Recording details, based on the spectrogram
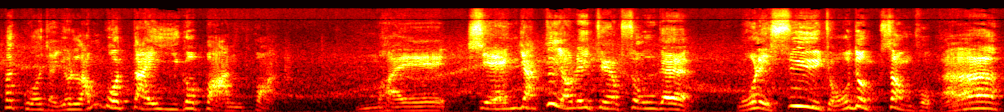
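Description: Radio drama role: quarrelsome old kung fu master, very high bright voice, swooping, Hong Kong Cantonese. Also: male voice, big pitch swings, measured pace, full character voice. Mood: smug, scolding. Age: older. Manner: wheedling, argumentative, exclaiming and chuckling. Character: cheeky, blustering old male martial artist, quarrelsome sore loser. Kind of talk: 1980s radio drama acting. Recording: noisy old 1980s radio recording.

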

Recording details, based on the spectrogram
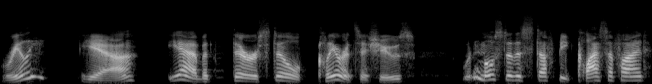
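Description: Game role: young American boyfriend, loyal, caring, wry. Animated delivery, dry and slightly muffled recording. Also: male voice, on the high side, a little slow, no echo, exaggerated voice. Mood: earnest, concerned. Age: young adult. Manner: earnest, gently joking. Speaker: voice actor in a video game. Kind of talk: video game dialogue, phone conversation.

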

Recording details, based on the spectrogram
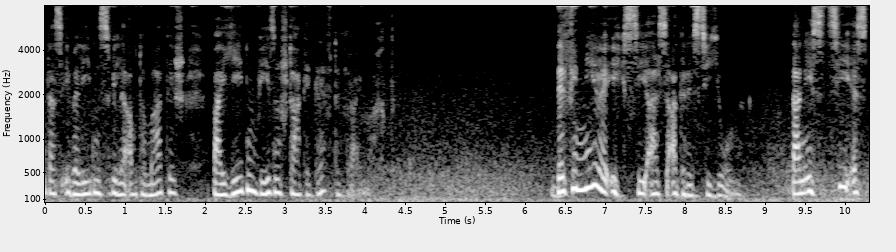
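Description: Woman as cool, mellow alien crystal intelligence. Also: on the low side, slight background noise, close to an everyday voice. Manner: formal, precise, analytical phrasing. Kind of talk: radio drama acting.

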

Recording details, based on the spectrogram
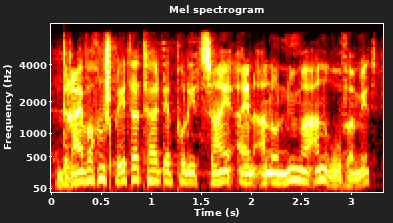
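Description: A man reading scripted true-crime documentary narration in a measured, factual way. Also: medium pitch, animated, lo-fi sound.

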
